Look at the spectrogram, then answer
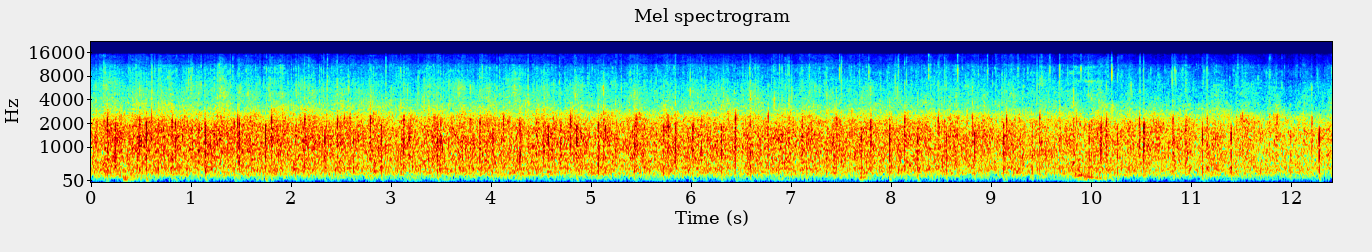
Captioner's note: applause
